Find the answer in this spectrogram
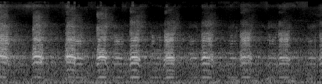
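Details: Two Egyptian geese courting in a tree near Henley upon Thames; a run of about nine harsh, nasal honks at an even pace, each short and raspy, with a constant faint hum beneath.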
